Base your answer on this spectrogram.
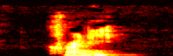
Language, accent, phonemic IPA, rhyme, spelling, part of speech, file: English, Southern England, /ˈkɹæni/, -æni, cranny, noun / verb, LL-Q1860 (eng)-cranny.wav
- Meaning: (noun) 1. A small, narrow opening, fissure, crevice, or chink, as in a wall, or other substance 2. A tool for forming the necks of bottles, etc; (verb) To break into, or become full of, crannies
